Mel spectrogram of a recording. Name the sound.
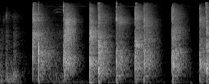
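clapping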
